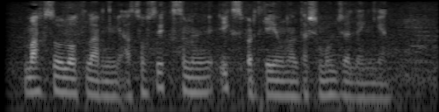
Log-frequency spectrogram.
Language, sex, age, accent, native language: Uzbek, male, 18-24, Qashqadaryo, Uzbek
